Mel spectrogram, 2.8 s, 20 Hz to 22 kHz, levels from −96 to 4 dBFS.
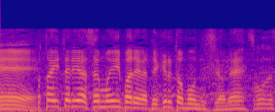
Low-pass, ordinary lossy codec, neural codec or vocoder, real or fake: none; none; none; real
